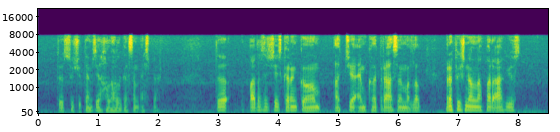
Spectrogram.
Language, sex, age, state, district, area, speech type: Kashmiri, male, 18-30, Jammu and Kashmir, Anantnag, rural, spontaneous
